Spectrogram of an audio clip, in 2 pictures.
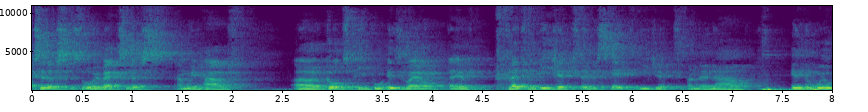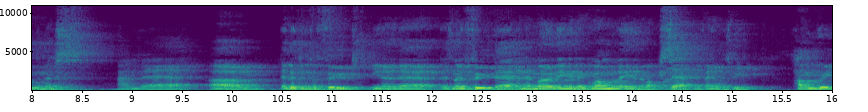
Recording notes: Recorded live at our Sunday Service in Harris Academy Purley, Croydon.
